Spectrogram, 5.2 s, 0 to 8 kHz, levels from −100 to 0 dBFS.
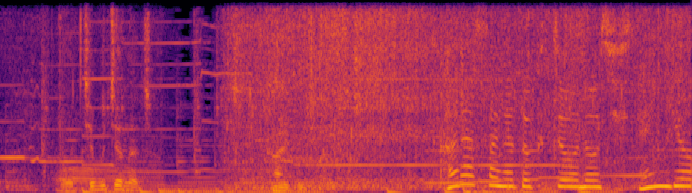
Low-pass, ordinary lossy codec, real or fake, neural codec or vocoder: none; none; real; none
